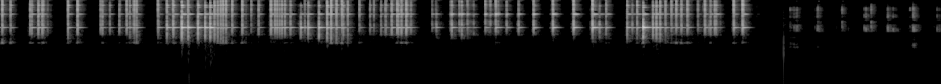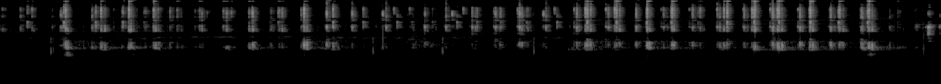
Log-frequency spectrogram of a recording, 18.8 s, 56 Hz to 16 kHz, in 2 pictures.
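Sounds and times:
glass wind-bell cup chiming from taps: 0.0s - 7.5s.

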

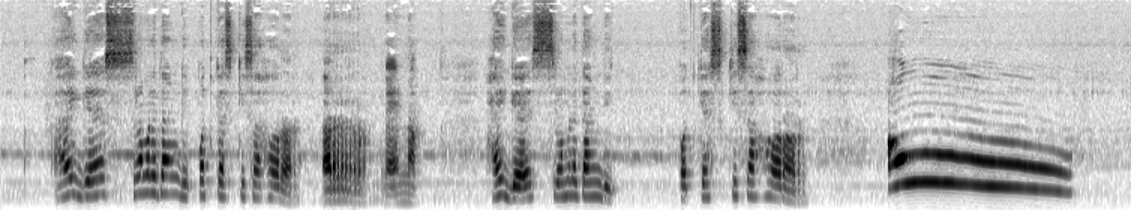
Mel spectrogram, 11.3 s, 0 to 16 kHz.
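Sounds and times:
speech: 0.6s - 4.3s, 4.9s - 6.2s, 6.8s - 8.2s
person imitating a wolf howl: 8.9s - 10.8s.

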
